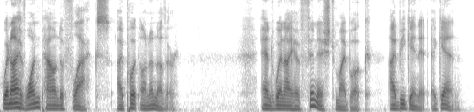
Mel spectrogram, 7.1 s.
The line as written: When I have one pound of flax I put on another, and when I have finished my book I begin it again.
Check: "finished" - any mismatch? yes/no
no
